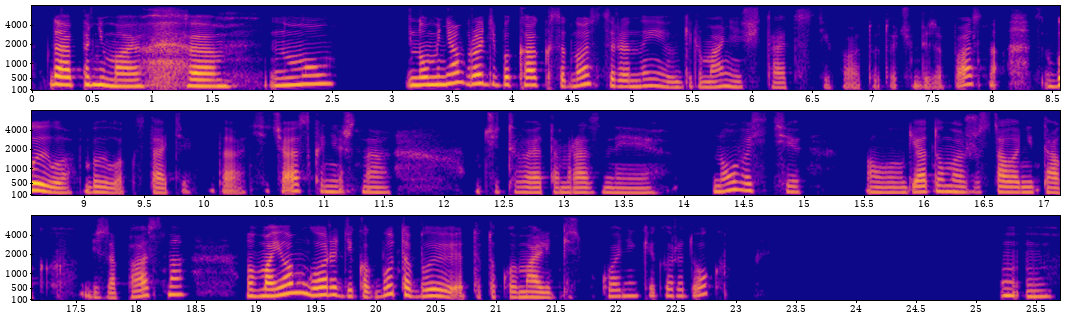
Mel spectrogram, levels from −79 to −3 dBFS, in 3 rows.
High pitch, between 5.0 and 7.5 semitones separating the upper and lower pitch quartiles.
Yes: high, 215 Hz; wide, 5.6 semitones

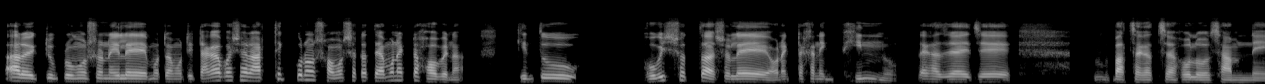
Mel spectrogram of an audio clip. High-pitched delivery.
No: low, 135 Hz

